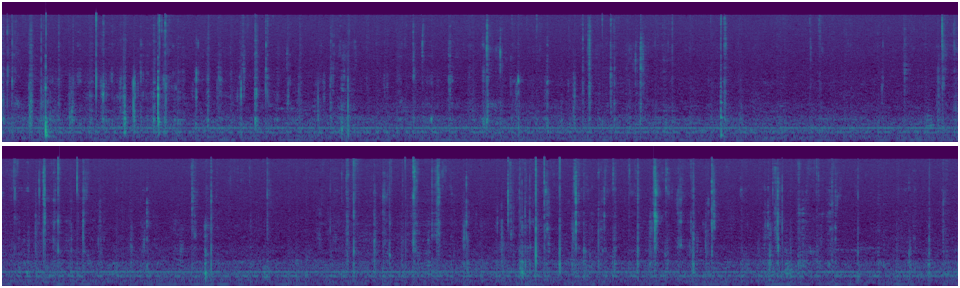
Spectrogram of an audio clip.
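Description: Close-miked chewing and biting as a person eats mouthfuls of biryani by hand, with wet lip smacks and scattered sharp mouth clicks. A steady low hum runs underneath.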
